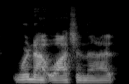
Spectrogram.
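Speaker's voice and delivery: normal talking voice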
